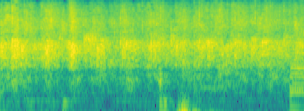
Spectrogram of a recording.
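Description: Steady audience applause, a dense crackle of many hands clapping at an even, fairly loud level throughout, with a brief low thump or voice near the end.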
